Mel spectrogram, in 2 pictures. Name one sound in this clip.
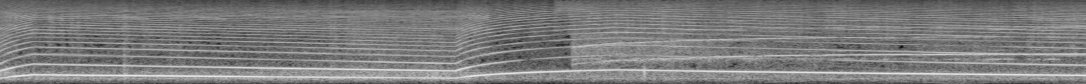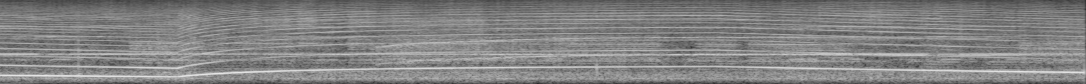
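A fire truck siren wails, slowly rising and falling.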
